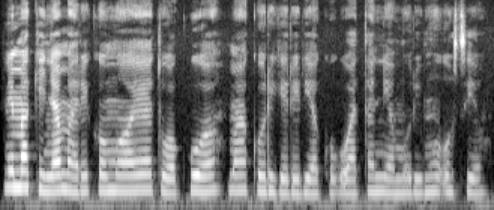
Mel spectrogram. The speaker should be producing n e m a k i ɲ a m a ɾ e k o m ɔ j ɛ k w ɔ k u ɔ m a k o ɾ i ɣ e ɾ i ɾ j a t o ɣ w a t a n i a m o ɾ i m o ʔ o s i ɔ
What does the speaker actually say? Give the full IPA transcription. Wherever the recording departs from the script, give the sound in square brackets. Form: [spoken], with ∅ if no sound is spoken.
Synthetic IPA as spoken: n e m a k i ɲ a m a ɾ e k o m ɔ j ɛ [t] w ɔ k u ɔ m a k o ɾ i ɣ e ɾ [e] ɾ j a [k] o ɣ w a t a n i a m o ɾ i m o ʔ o s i ɔ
